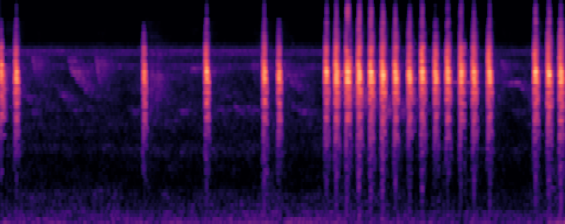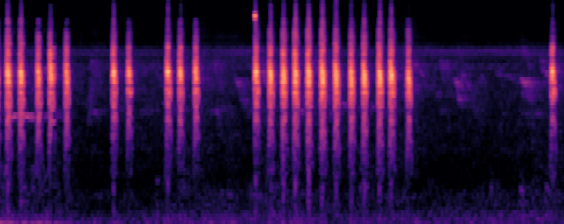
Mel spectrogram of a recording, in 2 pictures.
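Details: Eurasian tree sparrow with long chattering song called nyerecet panjang, loud high chirps in fast bursts of eight to twelve notes separated by short pauses.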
